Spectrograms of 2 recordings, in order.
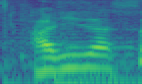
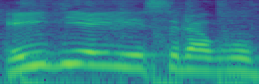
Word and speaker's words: ADAS: 4분기 실적 기대감까지도 솔솔 불고 있고 뭐 아다스라고 읽어야 될까요? ADAS 그 부품을 공급한다는데 정말 중요한 부품인가 봐요. 아디다스 아니죠? 아디다스 아니고요. 일단 ADAS라고 보통 얘기를 합니다.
